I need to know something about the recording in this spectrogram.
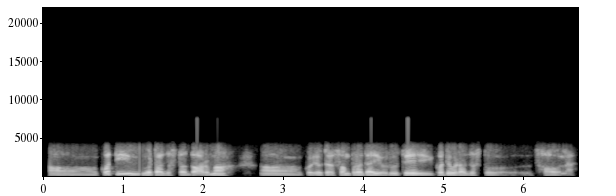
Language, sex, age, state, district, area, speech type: Nepali, male, 30-45, West Bengal, Darjeeling, rural, conversation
